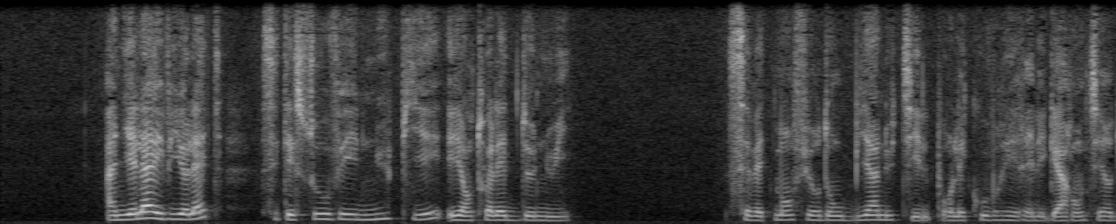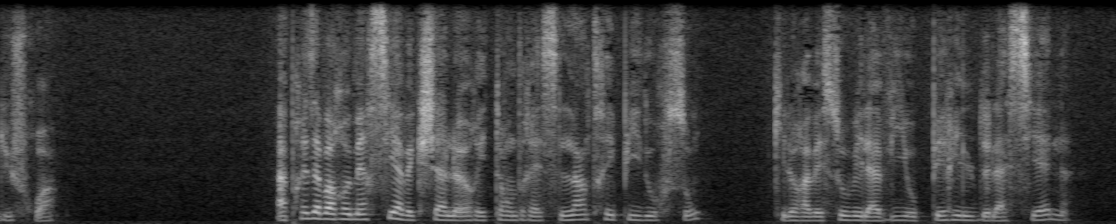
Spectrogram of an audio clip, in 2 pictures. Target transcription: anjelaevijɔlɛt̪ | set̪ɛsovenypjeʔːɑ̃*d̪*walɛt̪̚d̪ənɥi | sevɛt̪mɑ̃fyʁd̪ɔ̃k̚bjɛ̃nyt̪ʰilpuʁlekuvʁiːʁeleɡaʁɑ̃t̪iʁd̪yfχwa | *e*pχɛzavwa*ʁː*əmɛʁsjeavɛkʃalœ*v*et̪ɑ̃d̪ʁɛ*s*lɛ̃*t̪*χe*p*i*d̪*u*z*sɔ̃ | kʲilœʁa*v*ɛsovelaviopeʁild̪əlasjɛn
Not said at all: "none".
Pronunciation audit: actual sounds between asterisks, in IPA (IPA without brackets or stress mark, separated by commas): t̪, a, ʁː, ʁ, s, t̪, p, d̪, ʁ, v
